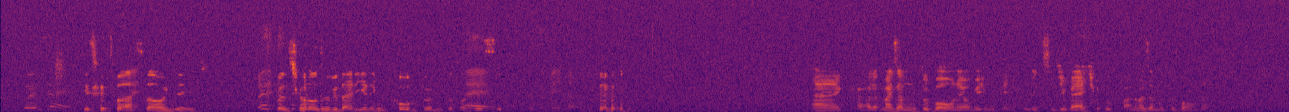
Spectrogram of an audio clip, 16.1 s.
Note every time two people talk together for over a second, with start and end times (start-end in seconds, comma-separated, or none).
none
